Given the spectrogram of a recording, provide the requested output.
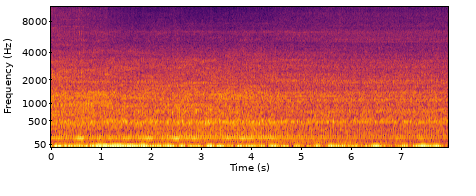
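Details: Honda EU3000is inverter generator for a travel trailer, just started on first manual recoil pull with choke. A low, smooth, steady hum with a soft even drone and no knocks or surging: quiet, healthy normal running.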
